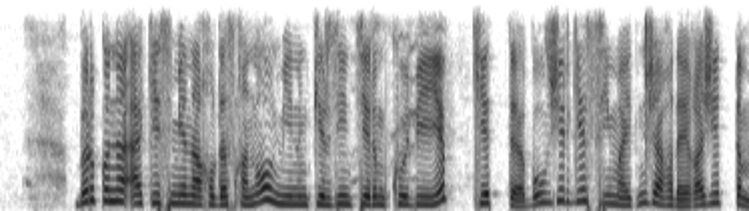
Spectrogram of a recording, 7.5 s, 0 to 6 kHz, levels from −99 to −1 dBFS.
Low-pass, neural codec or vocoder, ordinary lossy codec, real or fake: 5.4 kHz; none; Opus, 64 kbps; real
